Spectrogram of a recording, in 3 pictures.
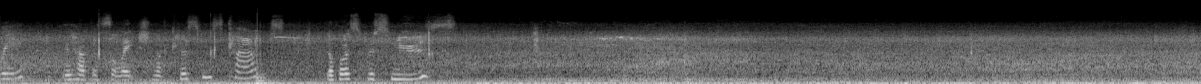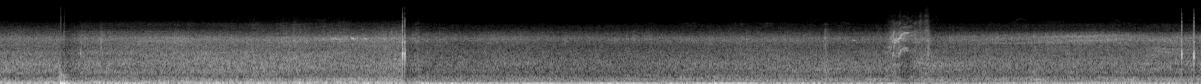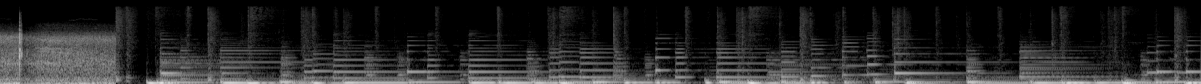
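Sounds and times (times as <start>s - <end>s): road traffic: 0.0s - 25.2s, 29.2s - 36.0s.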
